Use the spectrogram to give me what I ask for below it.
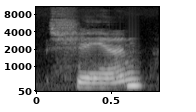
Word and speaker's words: Sian: It's Shan, but it's spelled like Sian.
